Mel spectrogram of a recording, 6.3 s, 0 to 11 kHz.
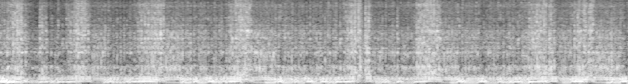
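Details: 1937 Willys four-cylinder flathead generator engine, revived after 15–25+ years sitting outdoors, running steadily after spark plugs were pulled and checked; low throb with light clatter rising and falling as it is revved, keeps running on its own. Water pump sticky, cooling system still unrepaired.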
